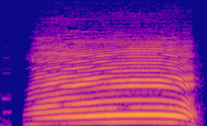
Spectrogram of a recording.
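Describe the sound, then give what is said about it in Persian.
A fat, large cow living on a farm gives a single long, loud moo, rising steadily and holding for nearly two seconds before dropping off at the end, heard clearly on its own. “خانم گاوه گاو چاق و بزرگی بود اون تو مزرعه علی آقا زندگی میکرد خوشحال و راحت بود”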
